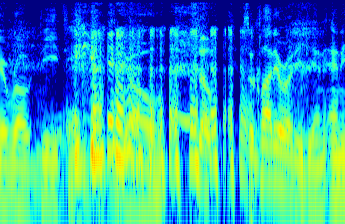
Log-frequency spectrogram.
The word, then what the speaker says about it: Roditi: how would you say that, Aline? – Claudio what? – Roditi? – Rochichi? – R-O-D-I... – It's R, so it's Ho.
